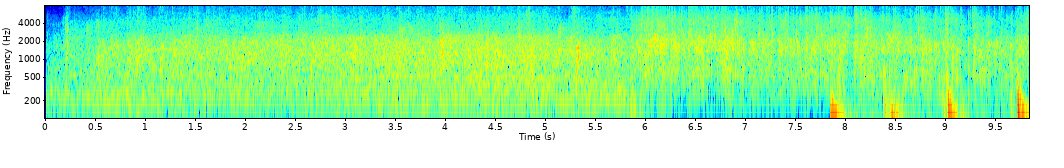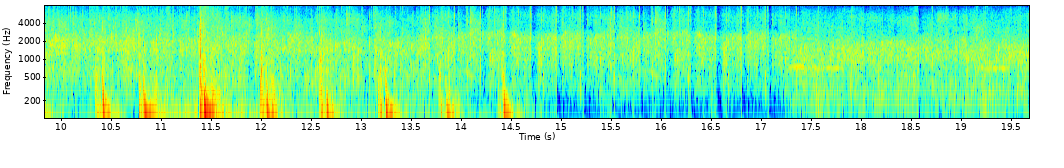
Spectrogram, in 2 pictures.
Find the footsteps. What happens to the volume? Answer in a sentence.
The volume of the footsteps goes up, then down.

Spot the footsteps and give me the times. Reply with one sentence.
The footsteps can be heard from 7.8 to 14.6 s.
